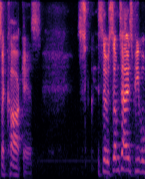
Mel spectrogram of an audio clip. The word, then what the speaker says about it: Secaucus: But it's kind of like there's a city in New Jersey called Secaucus, right? But sometimes people call it Secaucus, right? But it's pronounced Secaucus.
